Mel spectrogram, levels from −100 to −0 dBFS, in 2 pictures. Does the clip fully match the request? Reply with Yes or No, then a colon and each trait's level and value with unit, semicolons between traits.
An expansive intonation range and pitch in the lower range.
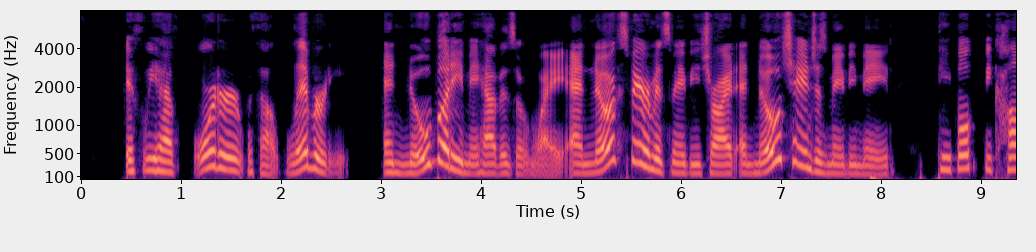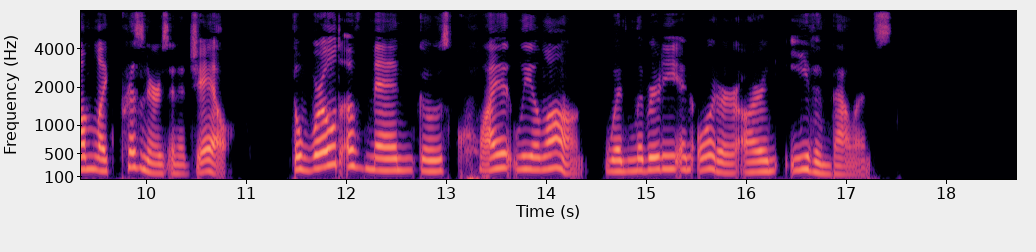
No: wide, 6.1 semitones; high, 200 Hz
